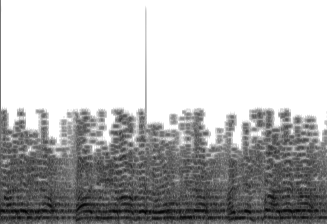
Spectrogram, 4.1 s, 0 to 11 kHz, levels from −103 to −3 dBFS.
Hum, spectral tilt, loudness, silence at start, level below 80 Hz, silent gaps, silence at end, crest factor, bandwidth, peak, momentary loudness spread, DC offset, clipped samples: none; -8.5 dB/octave; -11 LUFS; 0 s; -46 dBFS; none; 0 s; 10 dB; 5.8 kHz; 0 dBFS; 3 LU; under 0.1%; under 0.1%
